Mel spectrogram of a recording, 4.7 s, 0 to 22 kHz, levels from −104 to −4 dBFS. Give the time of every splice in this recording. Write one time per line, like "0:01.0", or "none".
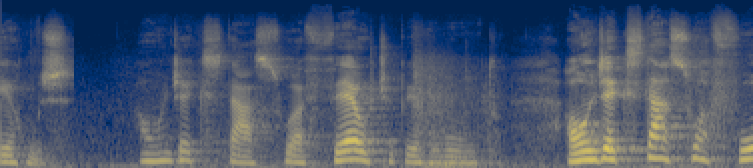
none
